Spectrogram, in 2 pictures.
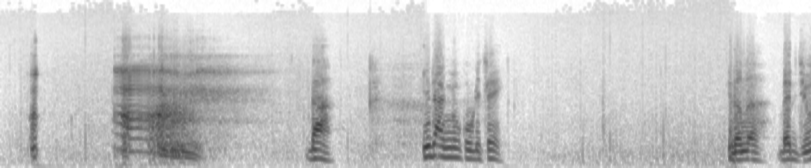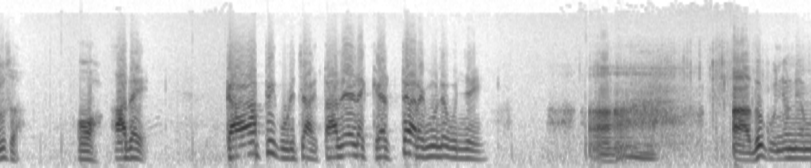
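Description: A younger man answers in a raised voice, close by.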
